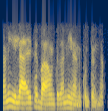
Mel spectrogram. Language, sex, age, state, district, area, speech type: Telugu, male, 30-45, Andhra Pradesh, Srikakulam, urban, conversation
